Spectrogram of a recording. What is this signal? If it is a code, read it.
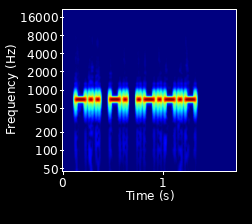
Morse code, heard as a keyed tone, about 36 wpm, 700 Hz. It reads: DN.
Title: Sentences from Top 500 Words and Abbreviations 35wpm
